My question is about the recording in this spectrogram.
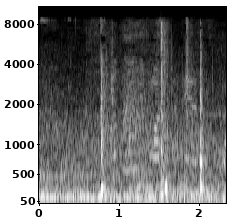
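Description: A heavy bag being slammed down onto asphalt: three sharp thuds, the loudest about one and a half seconds in, over a steady low hum.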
